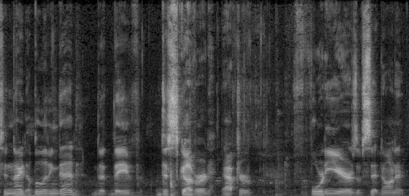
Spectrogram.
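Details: Adult speaker; normal voice.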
